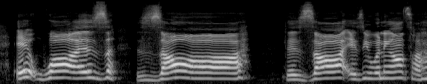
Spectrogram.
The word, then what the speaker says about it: Tsar: The supreme ruler with a silent T, it was Tsar.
